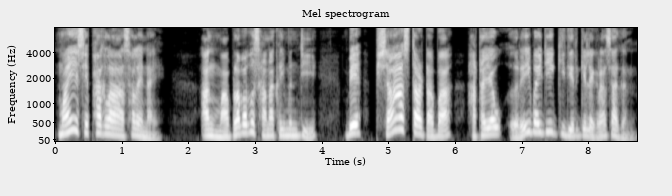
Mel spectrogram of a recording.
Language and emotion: Bodo, surprised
